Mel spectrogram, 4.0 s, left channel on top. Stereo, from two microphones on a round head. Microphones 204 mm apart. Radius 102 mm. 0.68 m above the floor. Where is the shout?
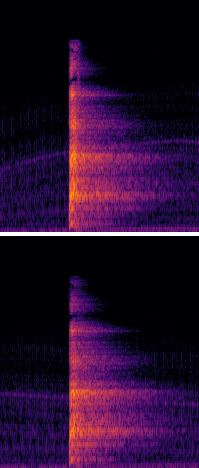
40° left (ahead or behind), 0.6 m.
